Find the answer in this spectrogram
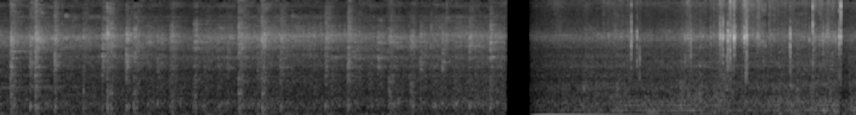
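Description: Electric commuter train rolling past on the tracks, its wheels clicking irregularly over rail joints. About five seconds in the sound cuts out briefly and gives way to a steady low hum with a few clicks.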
